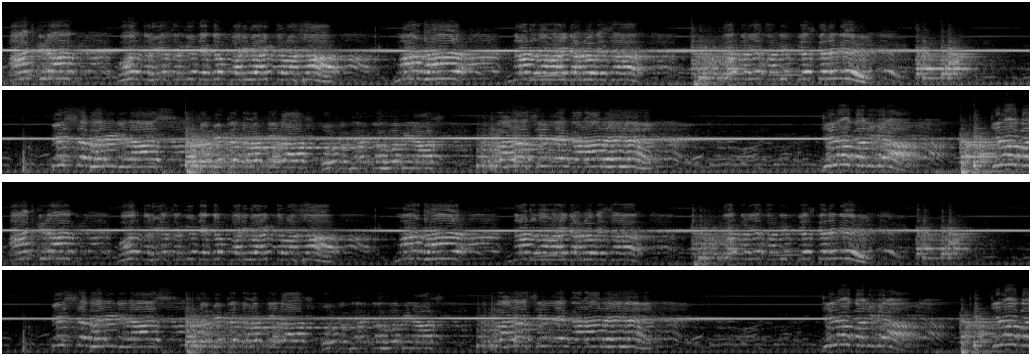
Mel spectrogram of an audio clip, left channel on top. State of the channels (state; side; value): quieter; right; 4.9 dB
